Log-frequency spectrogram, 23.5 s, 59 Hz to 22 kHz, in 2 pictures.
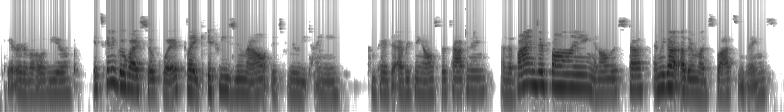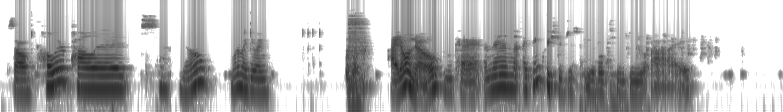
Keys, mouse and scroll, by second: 0.1 ctrl+click, 1.2-1.9 drag, 6.9 click, 9.7-12.1 drag, 15.3 click, 16.2 click, 16.4 click.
